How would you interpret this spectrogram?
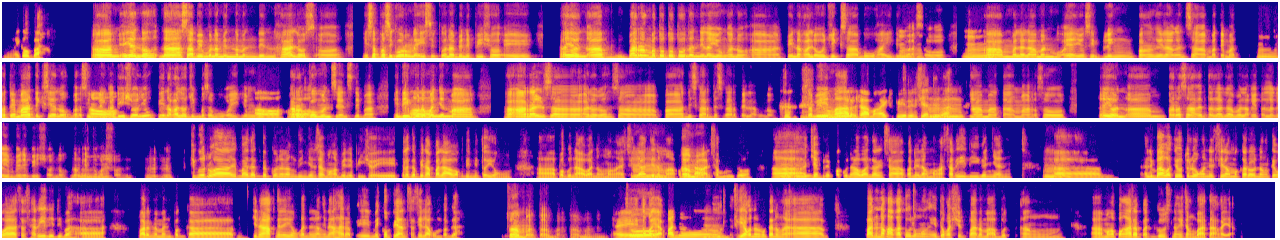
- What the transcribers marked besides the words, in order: chuckle; other background noise; tapping
- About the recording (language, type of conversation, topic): Filipino, unstructured, Paano mo maipapaliwanag ang kahalagahan ng edukasyon sa mga kabataan?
